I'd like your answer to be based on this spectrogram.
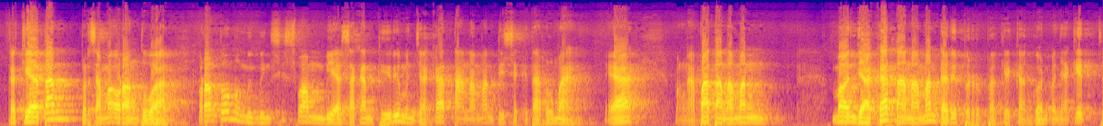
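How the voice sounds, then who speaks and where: A man's voice: medium pitch, sharp tone, reverberant. A man, patiently walking young pupils through a textbook lesson, checking in with many "ya"s. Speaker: teacher. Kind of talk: explaining a primary school textbook.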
